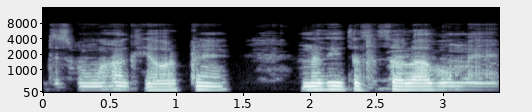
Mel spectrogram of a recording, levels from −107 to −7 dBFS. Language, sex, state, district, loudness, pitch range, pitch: Hindi, male, Uttar Pradesh, Hamirpur, -18 LUFS, 140-145 Hz, 145 Hz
